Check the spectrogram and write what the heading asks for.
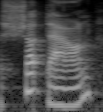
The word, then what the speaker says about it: shutdown: this case, the shutdown, we want to stress on that first syllable. So letter U says the sound. We have the sh for sh, and then letters ow say ow, the ow diphthong shutdown.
